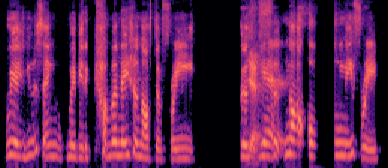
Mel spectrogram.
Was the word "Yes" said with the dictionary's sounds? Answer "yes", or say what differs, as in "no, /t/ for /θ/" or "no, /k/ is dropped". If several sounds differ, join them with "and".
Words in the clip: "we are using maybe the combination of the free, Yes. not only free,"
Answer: no, /s/ is dropped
